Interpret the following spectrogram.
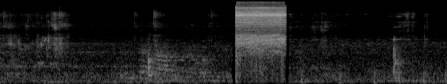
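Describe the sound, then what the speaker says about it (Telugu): A pressure cooker holding beans lets out one short, loud hiss of escaping steam lasting about half a second, set against quieter kitchen background. "ఈ బీన్స్ కుక్కర్లో వేసి ఒక విజిల్ రానివ్వాలండి"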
